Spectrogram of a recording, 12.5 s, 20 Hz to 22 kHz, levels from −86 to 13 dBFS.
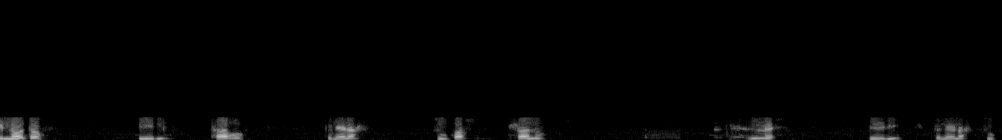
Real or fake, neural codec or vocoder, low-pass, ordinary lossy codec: real; none; 3.6 kHz; none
